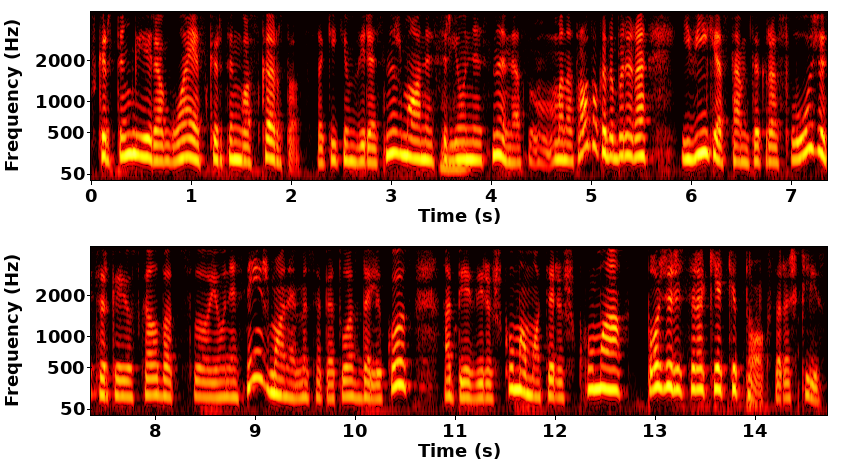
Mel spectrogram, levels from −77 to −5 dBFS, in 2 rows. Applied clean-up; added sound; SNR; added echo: none; none; none; none.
